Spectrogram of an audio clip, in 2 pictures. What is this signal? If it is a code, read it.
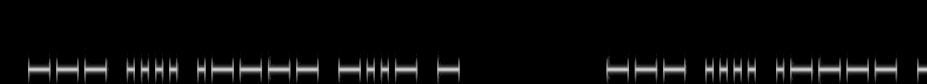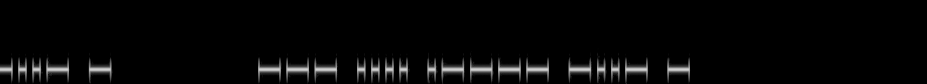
Morse code, heard as a keyed tone, about 17 wpm, 700 Hz. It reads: OH1XT OH1XT OH1XT
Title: DXCC-100 Call Signs - 5 Characters - Repeated 3x - 17wpm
